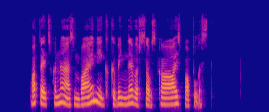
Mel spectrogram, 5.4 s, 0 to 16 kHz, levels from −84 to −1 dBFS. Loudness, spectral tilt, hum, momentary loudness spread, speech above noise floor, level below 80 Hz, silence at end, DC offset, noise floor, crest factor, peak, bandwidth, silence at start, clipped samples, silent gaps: -24 LUFS; -5.5 dB/octave; none; 9 LU; 57 dB; -76 dBFS; 1.25 s; under 0.1%; -81 dBFS; 20 dB; -6 dBFS; 11 kHz; 0.65 s; under 0.1%; none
